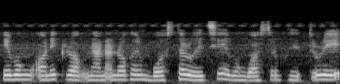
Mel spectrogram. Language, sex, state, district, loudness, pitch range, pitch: Bengali, female, Odisha, Malkangiri, -16 LUFS, 200-225 Hz, 210 Hz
